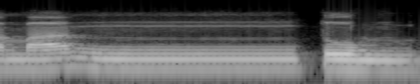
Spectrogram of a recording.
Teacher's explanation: mim sukun bertemu dengan huruf wau bacaan izhar syafawi dibaca jelas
